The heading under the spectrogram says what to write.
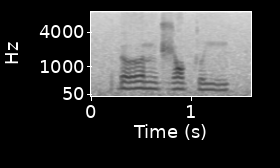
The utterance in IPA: ɗɤ nd͡ʒɔkʷ ɾi

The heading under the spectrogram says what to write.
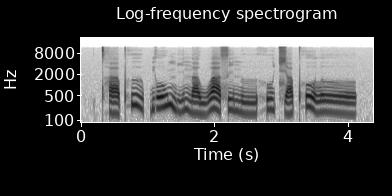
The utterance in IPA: t̪ʰa˩pʰɯː˥˨p̚jo˧˥w ŋi˩˧ na˩wʋa˥˨si˧nɯː˩ hu˧t͡ɕa˩˧pʰo˥˨ lɤː˧˩

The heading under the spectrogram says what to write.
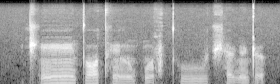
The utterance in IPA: t͡ʃʼẽː t̪ɔtʰẽlũ põħ t̪ʰuːt͡ʃʰɛ ɳẽʈə

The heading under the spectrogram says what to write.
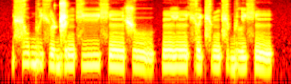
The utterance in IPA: ɕub ɨçyɖ͡ʐiŋçiː çĩːʃu | ĩːjĩːçœ t͡ɕʰyŋɕybili çĩ

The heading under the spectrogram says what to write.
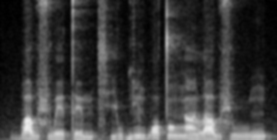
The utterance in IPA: ba˥˧wɕwe˧ t̪e˨˩mt͡sʰju˧ɡĩ˦ bɔ˦t̪ɔ̃˦ŋã˧ la˧wɕu˨˦ŋ

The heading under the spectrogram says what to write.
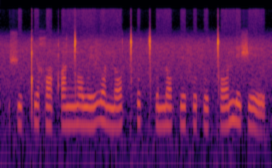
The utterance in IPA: ʃuǃiχɔqʼɔ ŋ͡ǀɔwevɔ nɔ ǀʰʊǀʰʊnɔ kefʊfʊ ǀɔ neʃe

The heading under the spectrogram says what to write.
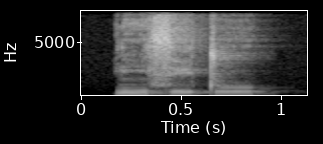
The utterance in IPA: ɾĩ˦se˧to˦

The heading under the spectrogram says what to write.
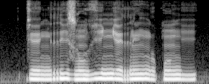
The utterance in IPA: keː˨ŋri˦˨zũ˨ ɣi˦ɲe˦˨rĩ˦ŋʊ˨ pũ˦ŋi˦

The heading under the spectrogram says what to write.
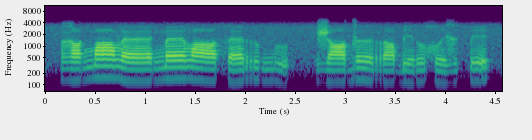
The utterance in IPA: ɣɑŋ͡mɑː βæːŋ͡mæːβɑː θæruŋ͡mu | ʒɑ dəːrɑ ɓeɾu χʷeɣʏk͡pe

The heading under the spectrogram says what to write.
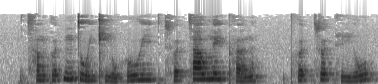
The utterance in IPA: t͡sʰɐ˨mkɵ˨˥t̚ɪ˨˥ŋ t̪uː˨˥jkʰiː˨˩whuː˥j | t͡sʰɵ˨˥t̚ saː˥wn̪e˥j pʰɐ˨˧n | pʰɵ˨˥t̚sɵ˧t̚ hiː˨˥w

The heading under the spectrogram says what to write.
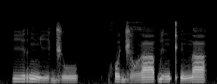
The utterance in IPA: iː˦rɲiː˨ d͡ʒuː˦ | kʰo˦d͡ʒɔ˨ɣaː˦ɓi˦n kʼĩ˨na˦

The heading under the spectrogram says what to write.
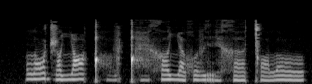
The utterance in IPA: lɔd͡ʒɒ ʎɑǃʰɔ̤vǃʰæ̤ xʌʎæχʷɛvrʲæ̤ xɜǀɔ lˠʊː

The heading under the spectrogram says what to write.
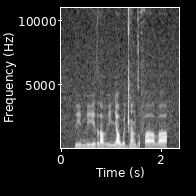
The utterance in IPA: piː˨miː˨˦ra˨ βi˨ɲa˦ wʊ˦d͡ʒã˦ ɡʊ˨ faː˨βa˦

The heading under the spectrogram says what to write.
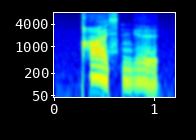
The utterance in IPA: qʰæsʲnʲe

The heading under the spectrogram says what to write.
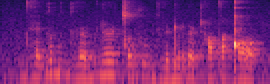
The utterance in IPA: dʱɛɡə˞bɪ ɡʱə˞bɪɖ ə˞ǀosʷi ɡʱʏɖʏrə˞ʈʰɪ tˤʏǃɔ

